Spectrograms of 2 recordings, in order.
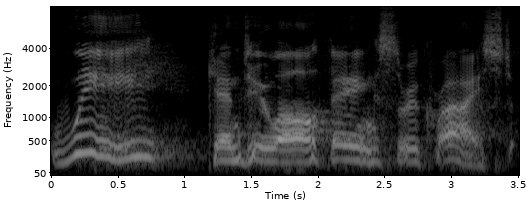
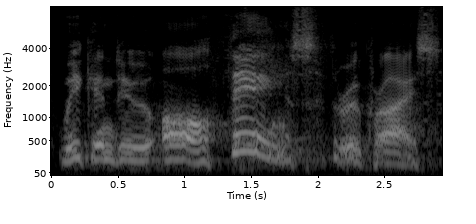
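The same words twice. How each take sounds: First: The word "we" is stressed. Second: The word "things" is stressed. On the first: "emphasize the first word the first time" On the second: "and so on"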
